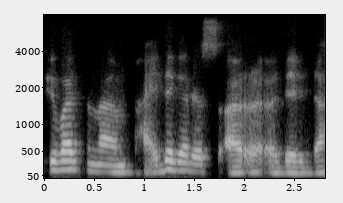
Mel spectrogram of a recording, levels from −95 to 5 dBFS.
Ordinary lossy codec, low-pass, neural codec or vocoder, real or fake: Opus, 16 kbps; 7.2 kHz; codec, 16 kHz in and 24 kHz out, 1 kbps, XY-Tokenizer; fake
